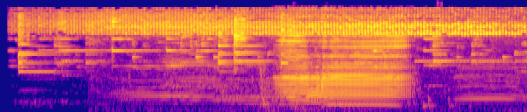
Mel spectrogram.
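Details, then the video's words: Cows grazing in a ripe golden rice field on a peaceful countryside afternoon; a deep, rich moo swells and then falls away mid-clip, followed by a shorter second low call, over a steady high-pitched background hum. "The sound of cows grazing"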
